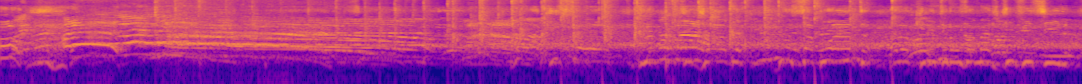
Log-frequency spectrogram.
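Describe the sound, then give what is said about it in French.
A football stadium crowd roars loudly and steadily during a set piece, with rising shouts and whistles at first, then sharp claps scattered through the din. “vous avez entendu l'ambiance qui a accompagné ce coup de pied arrêté”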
